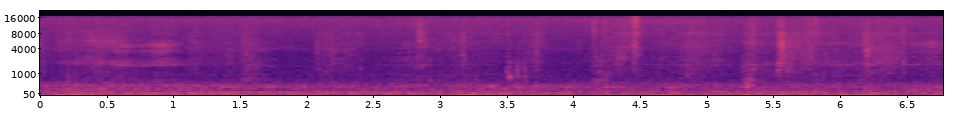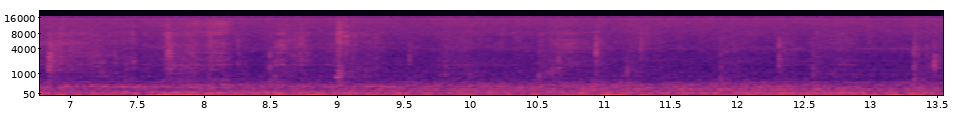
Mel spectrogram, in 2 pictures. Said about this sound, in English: Can you guys hear that? Can you hear footsteps? Okay, that's good. Because that's just me.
